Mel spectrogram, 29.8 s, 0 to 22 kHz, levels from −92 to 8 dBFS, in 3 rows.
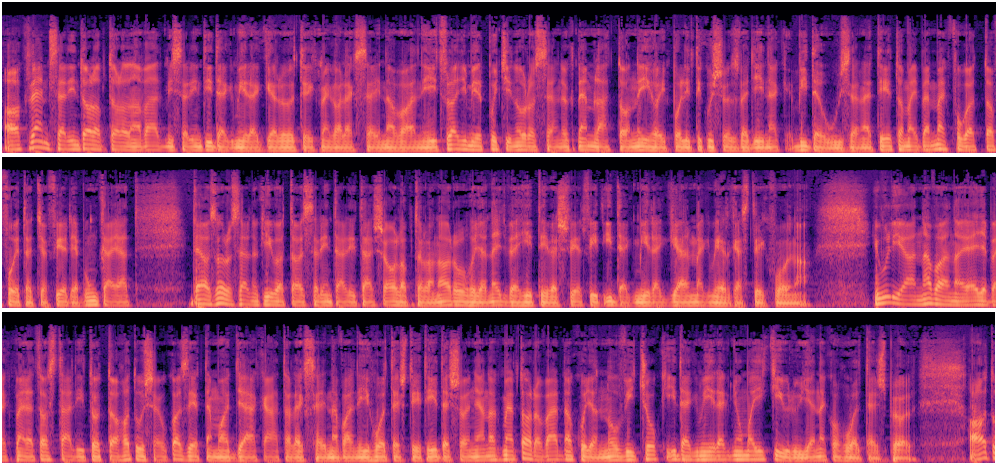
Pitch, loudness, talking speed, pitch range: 90 Hz, -12 LUFS, 150 wpm, 80-100 Hz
